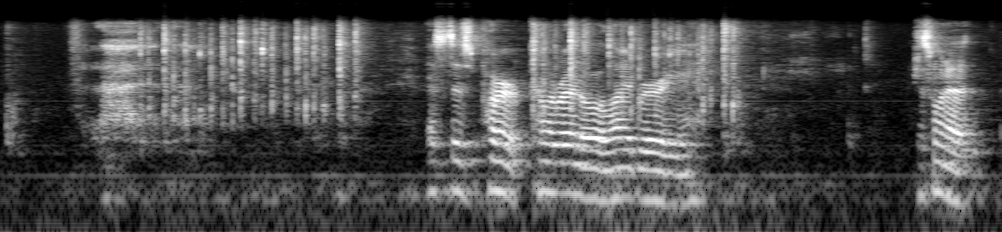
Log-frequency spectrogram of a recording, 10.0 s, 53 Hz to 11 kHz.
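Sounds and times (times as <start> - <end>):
typing on computer keyboard: 1.3 - 3.7, 5.3 - 7.5.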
